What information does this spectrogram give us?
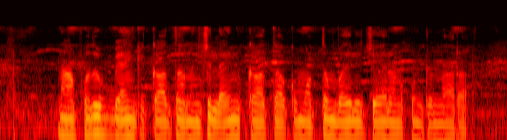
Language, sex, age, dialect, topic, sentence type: Telugu, male, 60-100, Central/Coastal, banking, question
